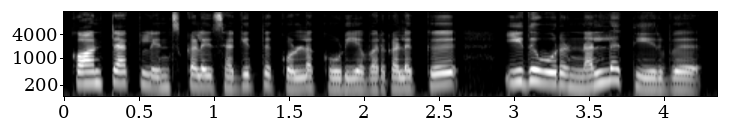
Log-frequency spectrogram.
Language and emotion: Tamil, neutral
